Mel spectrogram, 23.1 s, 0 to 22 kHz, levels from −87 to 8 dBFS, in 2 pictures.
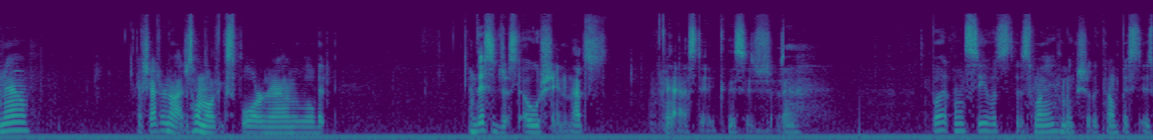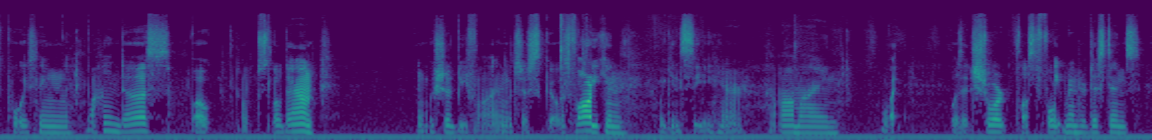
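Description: No faults can be heard anywhere in the recording.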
